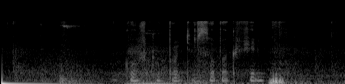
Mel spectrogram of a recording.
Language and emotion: Russian, neutral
